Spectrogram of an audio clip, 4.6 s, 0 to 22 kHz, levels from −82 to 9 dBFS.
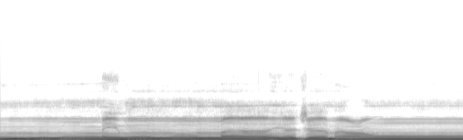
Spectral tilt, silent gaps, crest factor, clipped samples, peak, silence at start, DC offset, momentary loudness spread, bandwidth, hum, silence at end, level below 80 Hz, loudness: -9 dB/octave; none; 10 dB; under 0.1%; -16 dBFS; 0 s; under 0.1%; 2 LU; 6.6 kHz; none; 0 s; -72 dBFS; -26 LUFS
